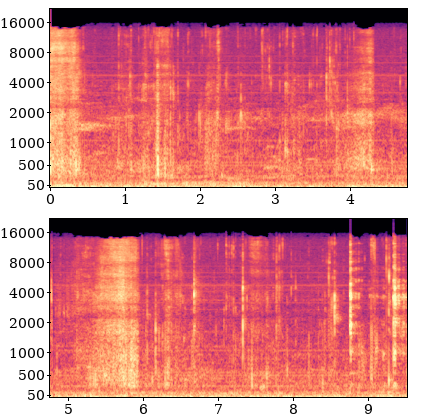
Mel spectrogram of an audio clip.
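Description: Two people slurping and chewing spicy instant noodles: a loud slurp right at the start and another about five and a half seconds in, with quieter chewing between and a run of sharp smacks and clicks near the end.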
